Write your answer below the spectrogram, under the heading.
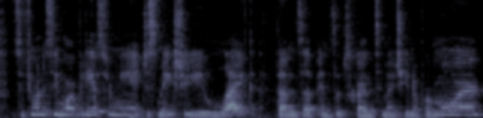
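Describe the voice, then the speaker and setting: A woman speaks at a fairly high pitch with ordinary pitch variation. Room echo can be heard. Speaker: beauty vlogger. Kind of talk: makeup review vlog. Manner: fast; words jumbled, tongue-tied.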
